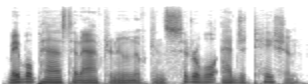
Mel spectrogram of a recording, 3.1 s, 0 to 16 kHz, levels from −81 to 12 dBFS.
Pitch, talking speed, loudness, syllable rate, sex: 90 Hz, 135 wpm, -20 LUFS, 6.2 syllables/s, male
